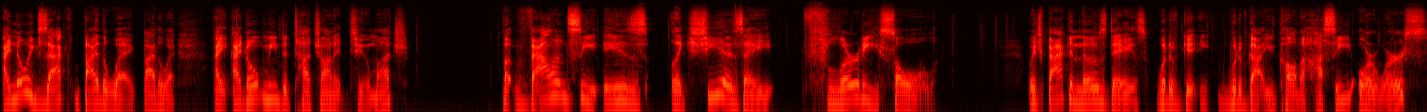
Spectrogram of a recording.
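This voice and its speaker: On a very clean recording with a silent background and a dry, close sound with no echo, a man with an American accent speaks at a fairly slow pace, his pitch fairly high and his intonation lively. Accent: Southern US accent, slipping in. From US South. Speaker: VTuber reading an audiobook. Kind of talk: reading aloud with casual commentary.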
